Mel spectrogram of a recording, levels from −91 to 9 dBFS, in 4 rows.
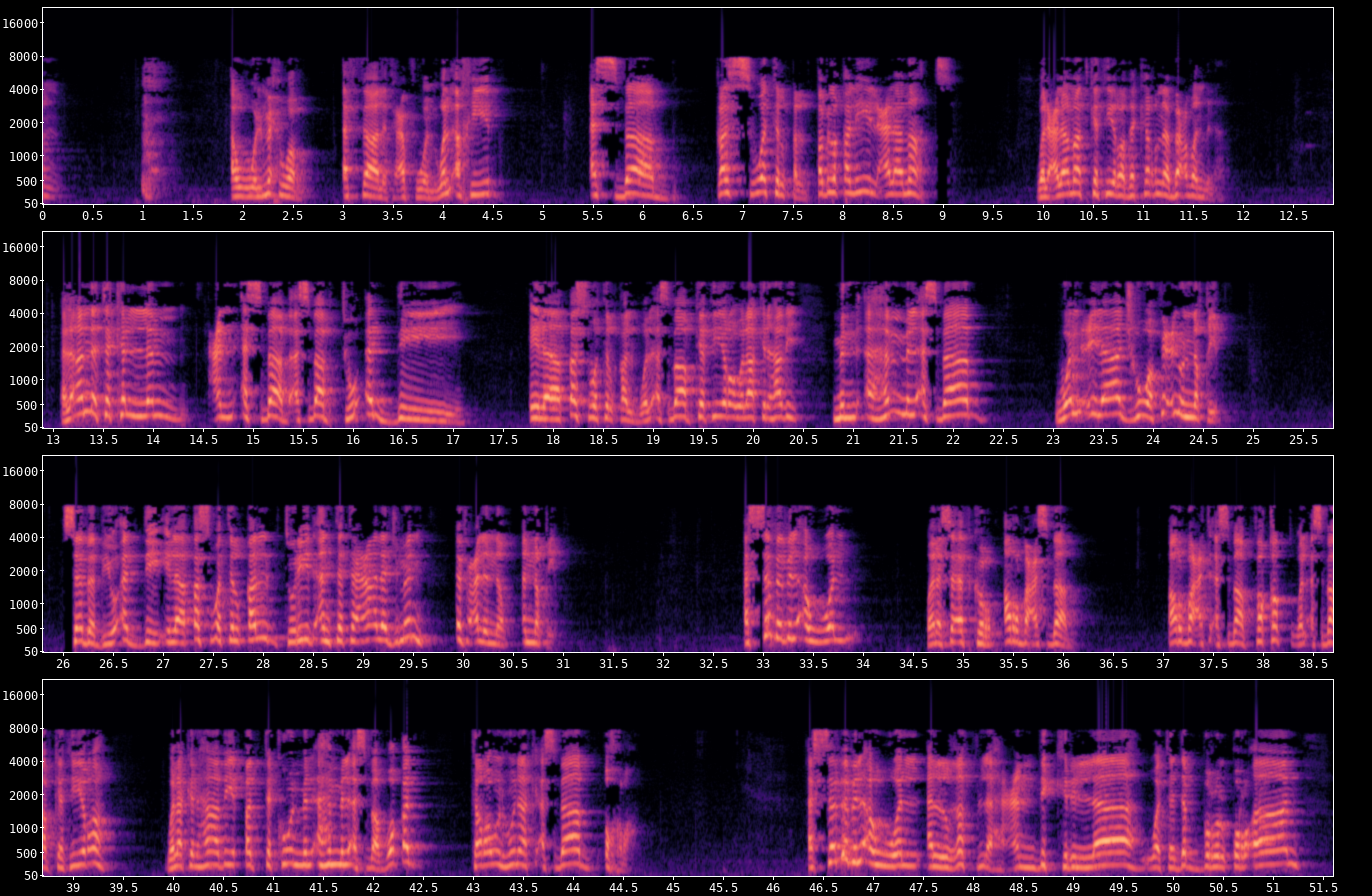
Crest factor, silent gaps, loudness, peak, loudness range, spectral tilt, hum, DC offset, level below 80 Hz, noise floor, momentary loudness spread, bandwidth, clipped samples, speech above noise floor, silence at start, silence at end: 16 dB; none; -15 LUFS; 0 dBFS; 4 LU; -3 dB/octave; none; under 0.1%; -62 dBFS; -68 dBFS; 8 LU; 8.2 kHz; under 0.1%; 53 dB; 0 s; 0.35 s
